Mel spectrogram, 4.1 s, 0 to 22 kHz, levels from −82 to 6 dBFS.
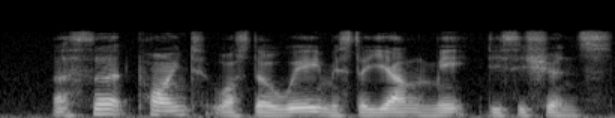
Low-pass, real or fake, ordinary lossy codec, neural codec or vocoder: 7.2 kHz; real; none; none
